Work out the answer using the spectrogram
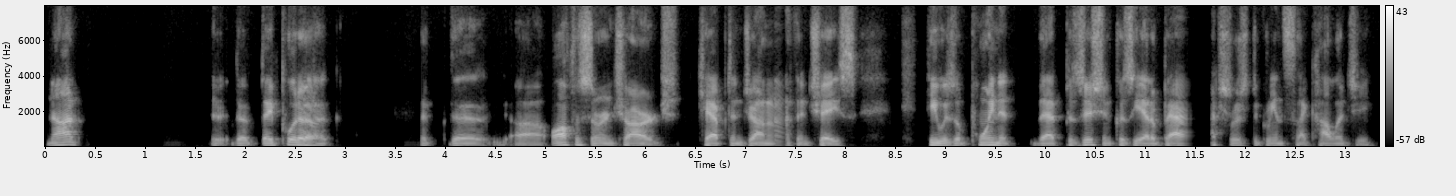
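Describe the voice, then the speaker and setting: A man in his seventies telling his own story in animated fashion at a recovery workshop, acting out the voices of people in it. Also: low-pitched, a little slow. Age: 70s. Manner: animated, acts out quoted dialogue. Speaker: workshop speaker on addiction recovery. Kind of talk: personal storytelling.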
